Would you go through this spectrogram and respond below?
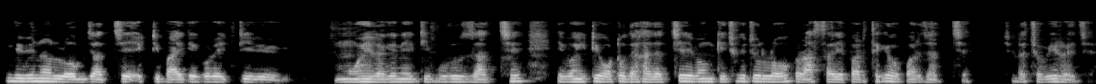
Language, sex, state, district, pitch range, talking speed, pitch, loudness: Bengali, male, West Bengal, North 24 Parganas, 120-135 Hz, 165 wpm, 125 Hz, -16 LUFS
